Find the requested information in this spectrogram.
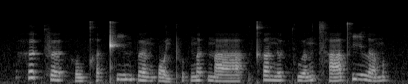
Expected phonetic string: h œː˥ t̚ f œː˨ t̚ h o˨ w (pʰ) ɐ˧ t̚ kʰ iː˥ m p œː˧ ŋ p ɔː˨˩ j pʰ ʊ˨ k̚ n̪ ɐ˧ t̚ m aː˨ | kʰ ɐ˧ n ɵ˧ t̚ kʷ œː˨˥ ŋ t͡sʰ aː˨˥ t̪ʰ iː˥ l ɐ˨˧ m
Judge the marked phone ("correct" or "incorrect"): incorrect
